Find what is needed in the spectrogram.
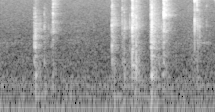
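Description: Keystrokes on a computer keyboard: about seven separate, unevenly spaced key clicks, as a command is typed in a terminal.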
